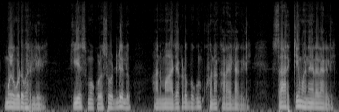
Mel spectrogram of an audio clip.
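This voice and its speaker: A man's voice: fairly low pitch, darkish tone, no echo. A man telling a Marathi short story aloud, narrating and voicing village characters in rustic dialect.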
